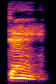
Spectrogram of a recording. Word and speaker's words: Dane: So I always have to be, you know, polite and stern and be like, hey, it's Dane. It's not Dana. It's not Dante.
